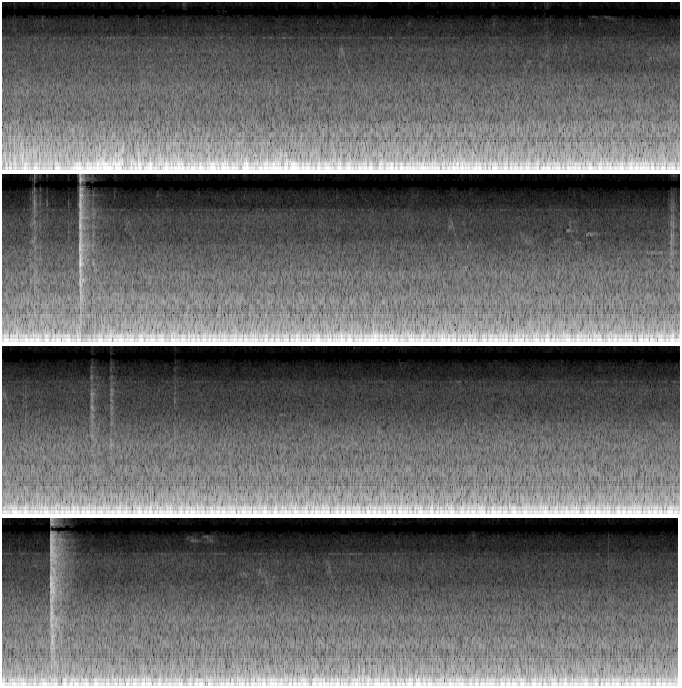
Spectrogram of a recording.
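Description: Train running steadily, a low, even rumble with a steady hum, broken by a few sharp clicks, two of them louder.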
